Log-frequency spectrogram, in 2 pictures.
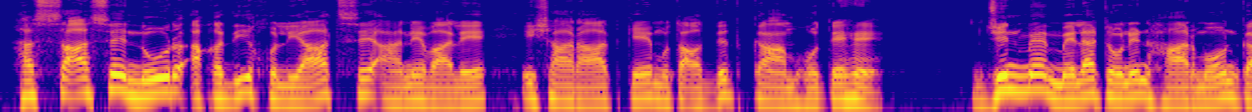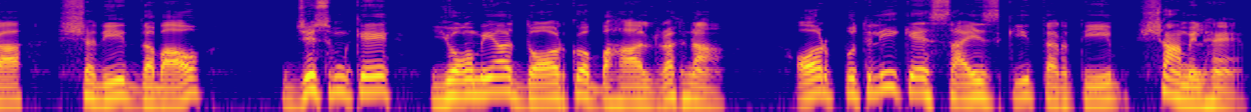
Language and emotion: Urdu, neutral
